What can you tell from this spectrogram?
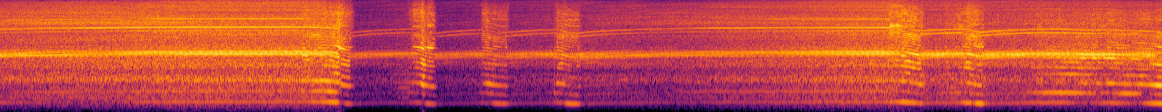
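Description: Dremel Multi-Pro variable-speed rotary tool whining with a quarter-inch deburring bit, grinding down the metal ferrule in a plastic IF-transformer base. It grinds for about three seconds, is lifted off with the motor still running and touched back briefly a few times, then grinds steadily again from about two-thirds through. The motor's pitch dips each time the bit bites; it is worked a little at a time so the heat doesn't melt the plastic.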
